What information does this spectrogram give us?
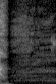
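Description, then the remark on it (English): A single short cough bursts out at the very start, then only faint background hiss remains for the rest of the moment. “Oh shit, now I'm coughing.”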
